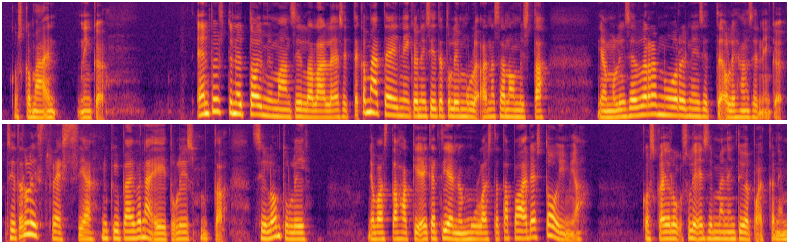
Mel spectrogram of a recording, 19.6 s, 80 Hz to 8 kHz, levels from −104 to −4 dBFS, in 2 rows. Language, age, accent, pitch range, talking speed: Finnish, 30-49, native, 155-180 Hz, 170 wpm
